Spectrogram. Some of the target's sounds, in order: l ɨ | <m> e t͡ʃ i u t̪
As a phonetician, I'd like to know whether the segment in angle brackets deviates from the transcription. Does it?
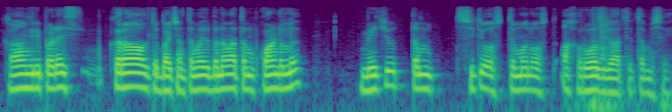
no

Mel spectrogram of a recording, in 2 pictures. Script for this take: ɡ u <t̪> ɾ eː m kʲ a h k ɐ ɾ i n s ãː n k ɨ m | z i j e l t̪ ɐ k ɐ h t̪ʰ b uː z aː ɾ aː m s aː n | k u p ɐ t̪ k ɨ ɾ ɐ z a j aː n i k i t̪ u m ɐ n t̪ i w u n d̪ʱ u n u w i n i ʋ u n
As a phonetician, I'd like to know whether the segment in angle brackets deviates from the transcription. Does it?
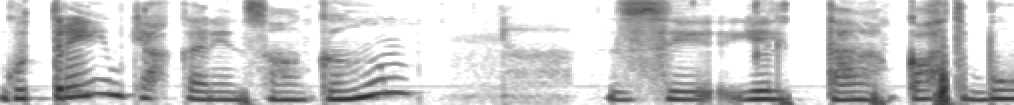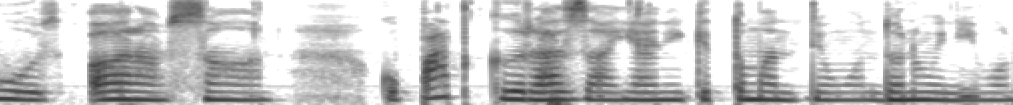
no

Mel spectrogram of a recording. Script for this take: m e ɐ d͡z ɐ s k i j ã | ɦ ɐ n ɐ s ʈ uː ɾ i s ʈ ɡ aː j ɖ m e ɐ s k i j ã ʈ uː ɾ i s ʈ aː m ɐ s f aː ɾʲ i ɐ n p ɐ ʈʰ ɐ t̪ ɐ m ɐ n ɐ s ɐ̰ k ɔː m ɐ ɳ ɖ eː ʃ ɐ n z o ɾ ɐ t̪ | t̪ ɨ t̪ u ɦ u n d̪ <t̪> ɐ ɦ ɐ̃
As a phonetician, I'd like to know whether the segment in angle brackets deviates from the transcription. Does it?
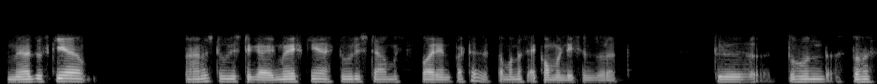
no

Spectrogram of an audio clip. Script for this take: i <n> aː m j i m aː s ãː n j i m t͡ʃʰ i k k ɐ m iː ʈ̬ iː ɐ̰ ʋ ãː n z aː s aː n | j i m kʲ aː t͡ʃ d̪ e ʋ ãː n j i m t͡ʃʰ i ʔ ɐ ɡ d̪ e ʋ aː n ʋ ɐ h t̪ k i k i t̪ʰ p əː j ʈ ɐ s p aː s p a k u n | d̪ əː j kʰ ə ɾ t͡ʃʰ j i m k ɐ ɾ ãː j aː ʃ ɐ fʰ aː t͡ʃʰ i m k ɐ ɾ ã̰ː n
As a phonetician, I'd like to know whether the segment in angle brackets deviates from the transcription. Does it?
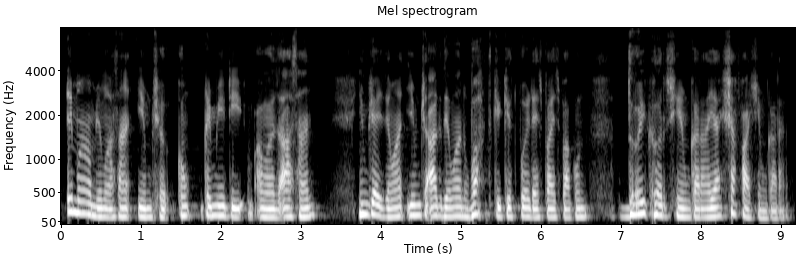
yes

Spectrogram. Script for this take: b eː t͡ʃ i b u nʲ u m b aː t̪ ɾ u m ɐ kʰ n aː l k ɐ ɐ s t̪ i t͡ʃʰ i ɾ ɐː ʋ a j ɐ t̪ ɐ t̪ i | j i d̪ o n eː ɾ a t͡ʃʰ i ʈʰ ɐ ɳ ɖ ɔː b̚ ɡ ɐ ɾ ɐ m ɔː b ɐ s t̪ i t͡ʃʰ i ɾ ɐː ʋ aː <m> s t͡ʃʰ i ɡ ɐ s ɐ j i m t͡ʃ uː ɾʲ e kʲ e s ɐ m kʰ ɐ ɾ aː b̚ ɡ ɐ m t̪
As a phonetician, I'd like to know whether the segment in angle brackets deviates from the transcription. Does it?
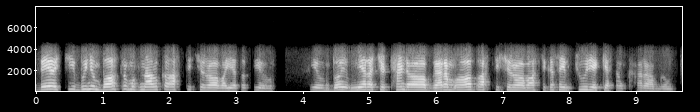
yes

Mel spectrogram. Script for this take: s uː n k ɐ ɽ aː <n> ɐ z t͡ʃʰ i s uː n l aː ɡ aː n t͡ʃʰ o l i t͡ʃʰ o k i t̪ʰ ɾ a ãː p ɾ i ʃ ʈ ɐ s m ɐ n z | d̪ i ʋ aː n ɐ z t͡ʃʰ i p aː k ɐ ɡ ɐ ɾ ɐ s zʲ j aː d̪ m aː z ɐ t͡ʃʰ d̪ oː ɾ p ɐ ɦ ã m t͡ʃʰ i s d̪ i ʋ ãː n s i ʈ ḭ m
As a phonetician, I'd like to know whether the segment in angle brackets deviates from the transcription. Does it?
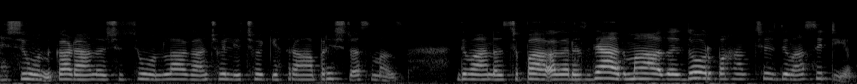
no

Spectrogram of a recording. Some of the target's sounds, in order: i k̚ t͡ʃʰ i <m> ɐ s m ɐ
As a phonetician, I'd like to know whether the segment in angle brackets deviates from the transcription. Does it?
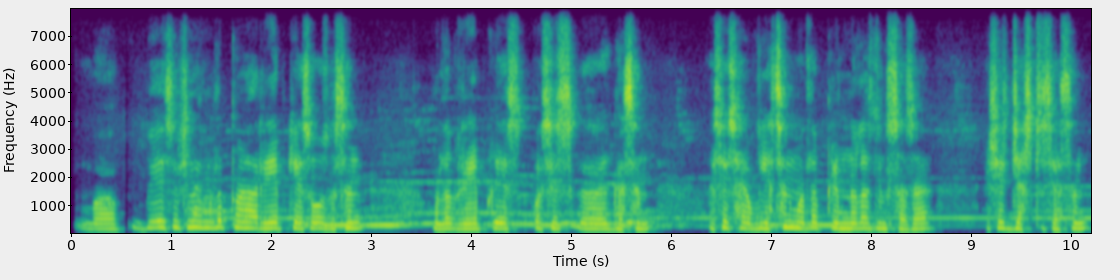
yes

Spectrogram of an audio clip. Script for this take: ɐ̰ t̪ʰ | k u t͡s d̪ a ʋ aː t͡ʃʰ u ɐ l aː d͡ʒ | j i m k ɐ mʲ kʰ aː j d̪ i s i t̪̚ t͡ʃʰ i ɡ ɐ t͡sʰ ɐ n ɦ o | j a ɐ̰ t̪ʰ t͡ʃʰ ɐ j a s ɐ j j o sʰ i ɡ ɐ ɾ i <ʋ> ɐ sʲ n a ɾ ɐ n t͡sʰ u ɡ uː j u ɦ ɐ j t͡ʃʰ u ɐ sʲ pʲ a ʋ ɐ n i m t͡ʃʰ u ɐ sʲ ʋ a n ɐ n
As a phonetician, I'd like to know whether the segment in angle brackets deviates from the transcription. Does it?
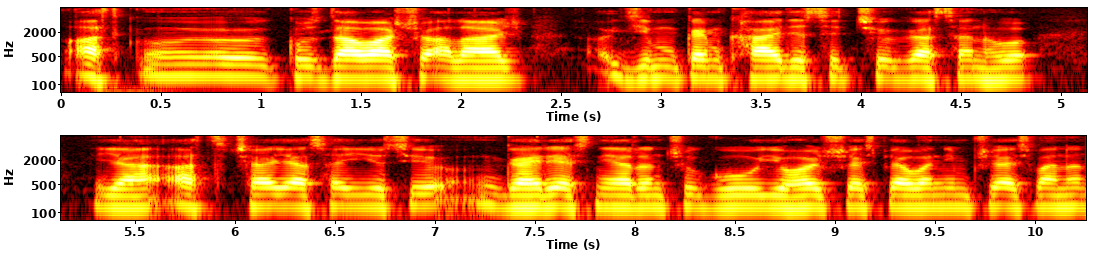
yes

